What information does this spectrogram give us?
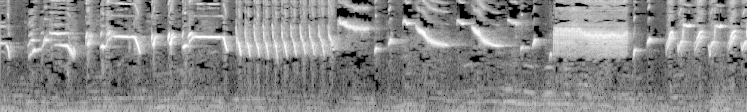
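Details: A goldfinch mule, hybrid of goldfinch and canary, singing a lively medley: repeated whistled notes, a fast rolling trill, descending slurred whistles and a brief harsh buzz before closing chirps.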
